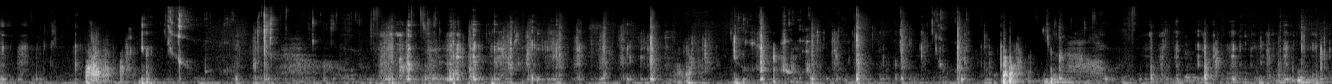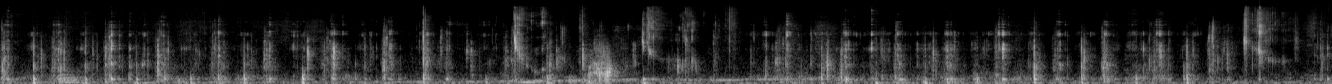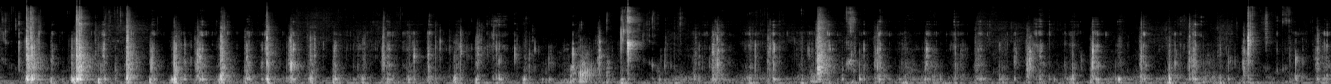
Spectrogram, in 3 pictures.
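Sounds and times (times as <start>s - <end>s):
close chewing with wet clicks: 1.4s - 39.9s
crunchy bites: 16.5s - 20.4s, 25.8s - 27.9s, 32.8s - 33.3s.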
